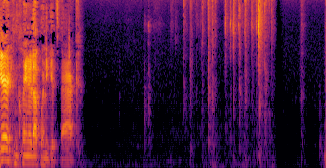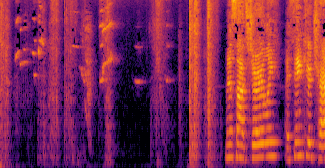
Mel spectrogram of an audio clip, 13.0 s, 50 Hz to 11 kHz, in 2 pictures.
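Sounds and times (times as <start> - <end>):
keyboard typing clicks: 2.9 - 5.5
door hinges squeaking: 6.5 - 10.7.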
